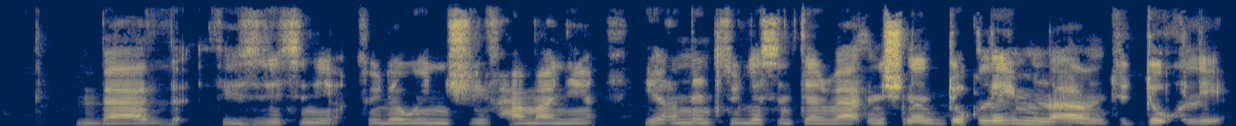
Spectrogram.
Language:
Kabyle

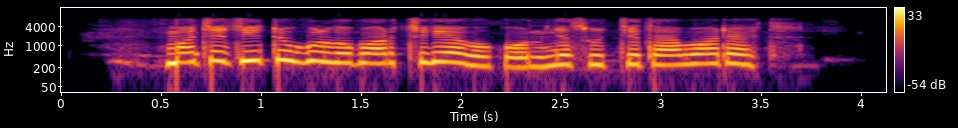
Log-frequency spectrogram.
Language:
Kalenjin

